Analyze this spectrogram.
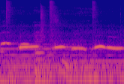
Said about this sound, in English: That would be our first time and last time, hopefully, whistling on the podcast.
